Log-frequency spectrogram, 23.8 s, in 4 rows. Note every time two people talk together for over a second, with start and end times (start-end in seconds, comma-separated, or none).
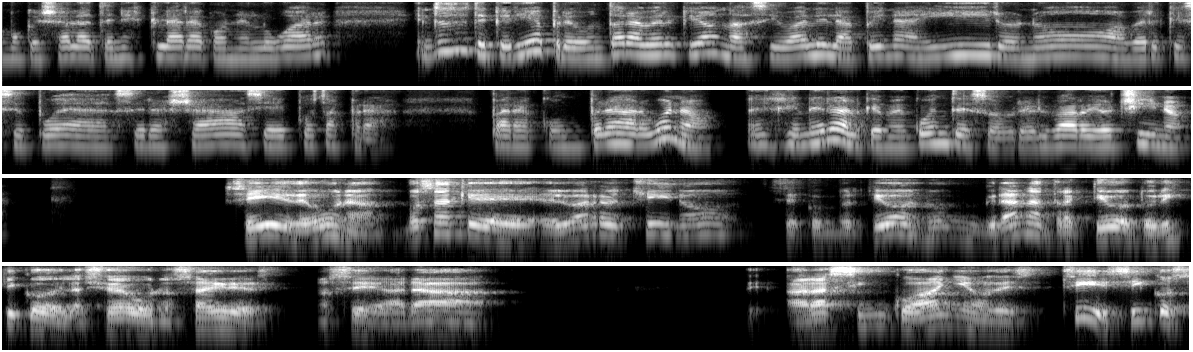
none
